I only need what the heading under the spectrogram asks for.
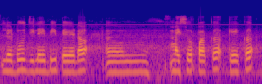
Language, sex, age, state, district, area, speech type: Malayalam, female, 45-60, Kerala, Alappuzha, rural, spontaneous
